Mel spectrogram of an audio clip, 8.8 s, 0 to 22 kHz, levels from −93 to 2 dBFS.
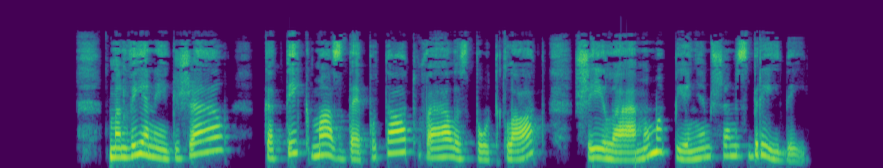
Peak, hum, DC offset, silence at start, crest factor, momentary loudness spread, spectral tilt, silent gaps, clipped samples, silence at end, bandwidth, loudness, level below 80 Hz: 0 dBFS; none; under 0.1%; 0.8 s; 16 dB; 13 LU; -4.5 dB/octave; 2.53-2.64 s; under 0.1%; 0.8 s; 11.5 kHz; -14 LUFS; -58 dBFS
